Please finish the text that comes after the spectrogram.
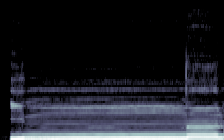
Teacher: Nun yang bertasdid gunna musaddadah kita tekan kita dengungkan selama tiga harakat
